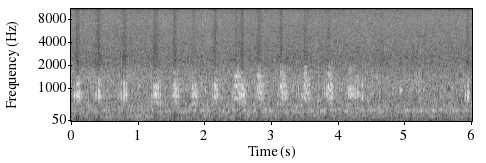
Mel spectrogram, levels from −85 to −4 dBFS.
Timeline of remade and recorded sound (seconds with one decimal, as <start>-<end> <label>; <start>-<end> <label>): 0.0-6.0 recorded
